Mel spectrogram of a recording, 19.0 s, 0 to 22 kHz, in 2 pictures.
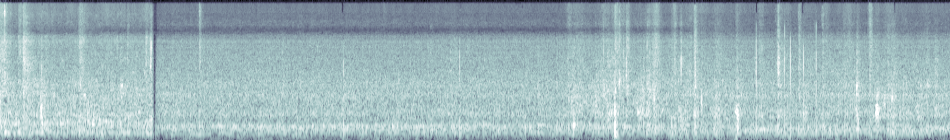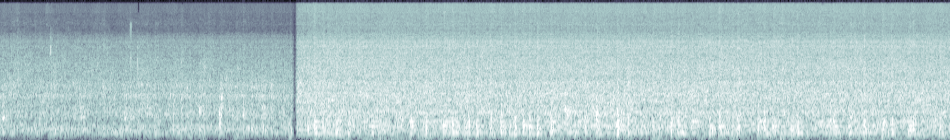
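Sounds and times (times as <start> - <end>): steady rain: 12.4 - 19.0.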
